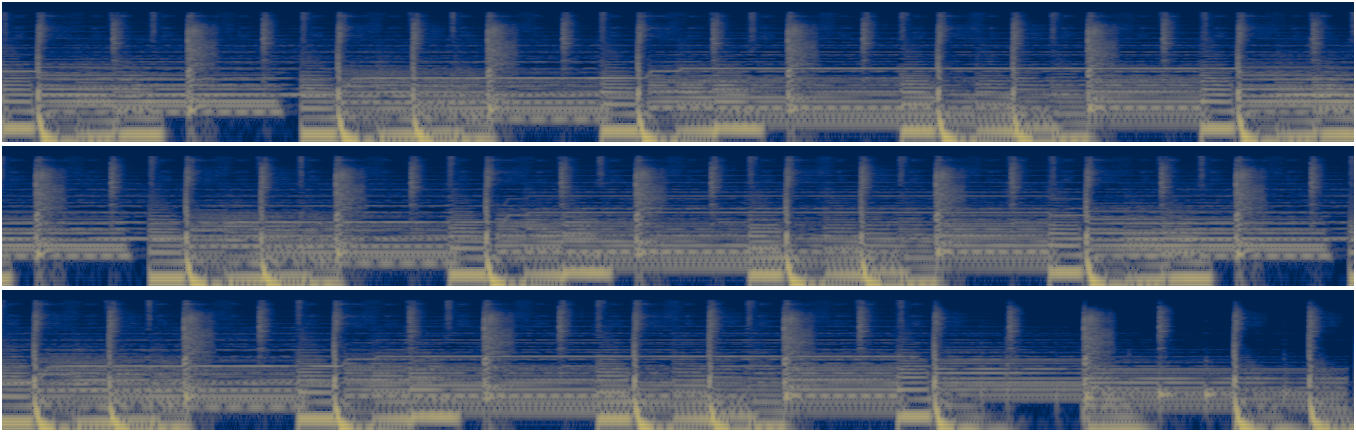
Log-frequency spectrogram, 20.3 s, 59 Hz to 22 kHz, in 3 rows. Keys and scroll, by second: 2.7 space, 5.5 s, 5.7 space, 6.7 [, 8.7 [, 12.2 space, 15.5 ctrl+KP_Subtract, 18.7 Return, 19.5 ctrl+u.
